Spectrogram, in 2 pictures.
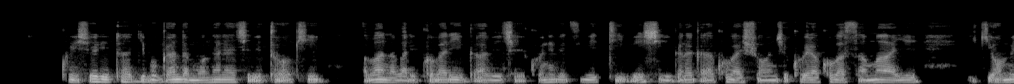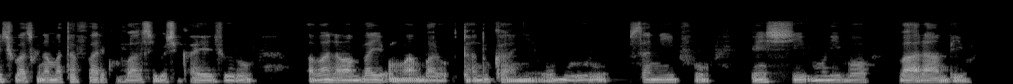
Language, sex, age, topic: Rundi, male, 25-35, education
